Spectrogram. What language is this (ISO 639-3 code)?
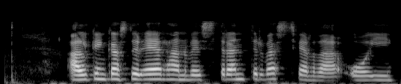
isl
